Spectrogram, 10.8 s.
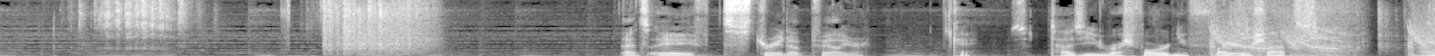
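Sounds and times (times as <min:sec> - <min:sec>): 
dice being rolled: 0:00.4 - 0:03.3
speech: 0:04.7 - 0:06.6, 0:07.2 - 0:10.0.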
